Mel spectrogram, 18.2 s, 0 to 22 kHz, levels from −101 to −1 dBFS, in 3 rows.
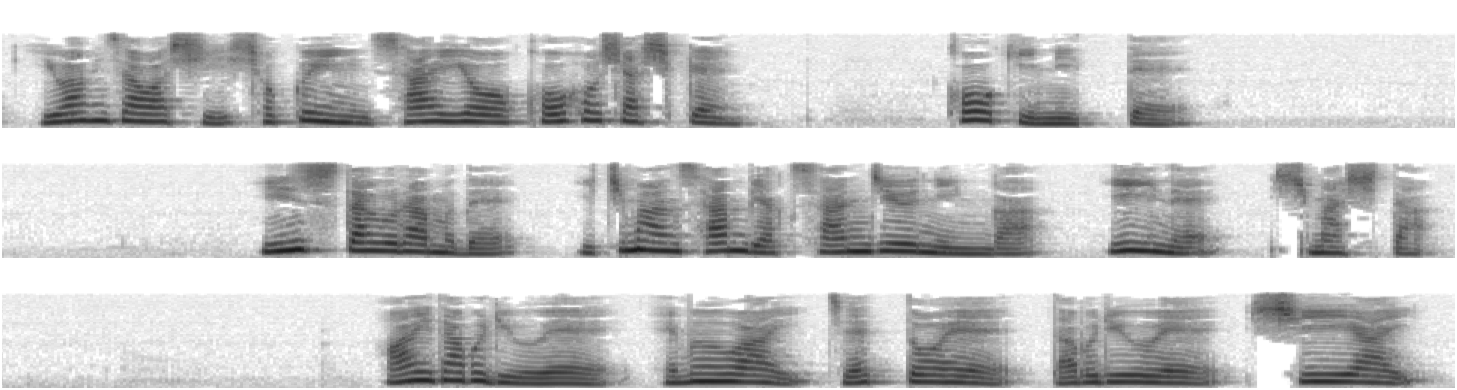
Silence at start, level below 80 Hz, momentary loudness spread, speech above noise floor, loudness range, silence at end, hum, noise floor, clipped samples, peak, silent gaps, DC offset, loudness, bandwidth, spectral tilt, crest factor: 0.15 s; -74 dBFS; 12 LU; 51 dB; 7 LU; 0.15 s; none; -74 dBFS; under 0.1%; -8 dBFS; none; under 0.1%; -24 LUFS; 8 kHz; -5.5 dB/octave; 18 dB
